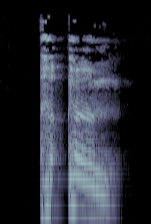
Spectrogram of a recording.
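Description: An elderly man gives a dry cough in two parts: a short hoarse burst, then a longer, voiced, throaty rasp, alone against silence.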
